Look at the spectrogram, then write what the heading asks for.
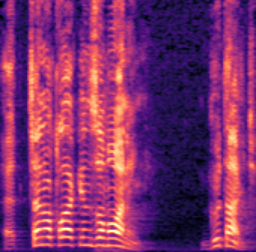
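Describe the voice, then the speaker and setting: A stern, menacing army major acted by a man in a 1940s radio play. The voice is high for a man, clipped, commanding and coldly polite. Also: very animated, unhurried, full character voice. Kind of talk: 1940s radio theater acting.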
